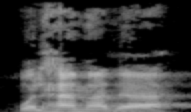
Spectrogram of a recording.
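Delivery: ordinary talk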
